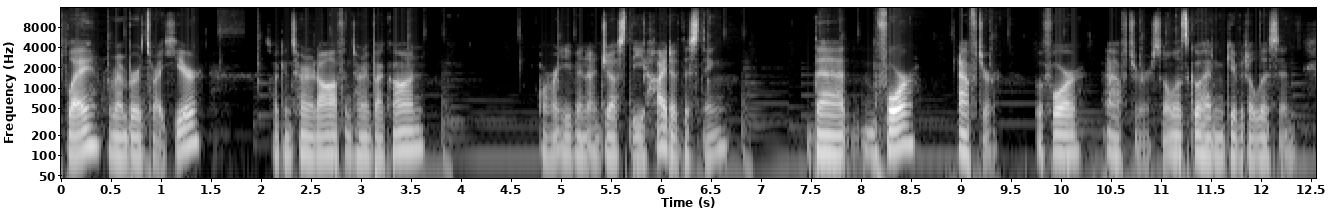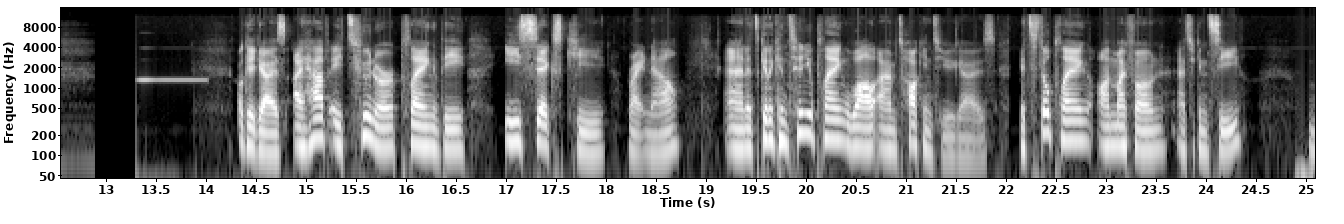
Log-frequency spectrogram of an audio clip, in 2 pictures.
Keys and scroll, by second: 7.9 super+z, 8.6 shift+super+z, 9.5 super+z, 13.0 space.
